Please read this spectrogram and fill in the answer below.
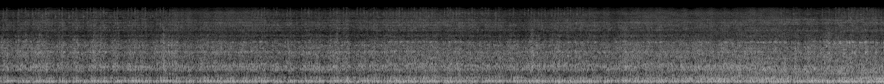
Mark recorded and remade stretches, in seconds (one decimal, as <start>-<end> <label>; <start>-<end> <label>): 0.0-1.7 recorded; 1.7-2.5 remade; 2.5-5.9 recorded; 5.9-7.8 remade; 7.8-8.8 recorded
